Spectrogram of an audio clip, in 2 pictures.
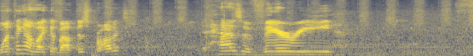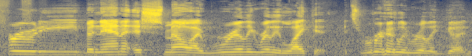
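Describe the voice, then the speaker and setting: A man's high voice with ordinary pitch variation, long, frequent pauses and noticeable background noise. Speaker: auto detailing youtuber. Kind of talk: product review tutorial. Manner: fast; casual, with fillers.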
